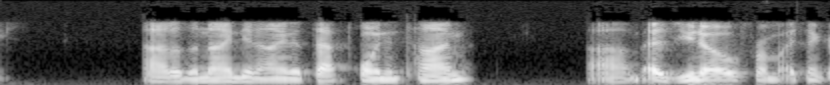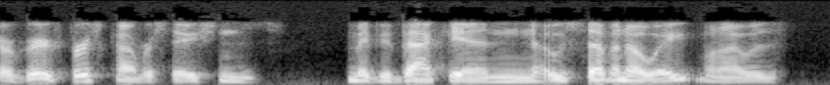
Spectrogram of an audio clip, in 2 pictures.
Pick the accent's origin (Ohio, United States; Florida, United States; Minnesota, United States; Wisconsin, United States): Ohio, United States; Berea; Well, first of all, I'm a local guy. I grew up in Berea, where I still live.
